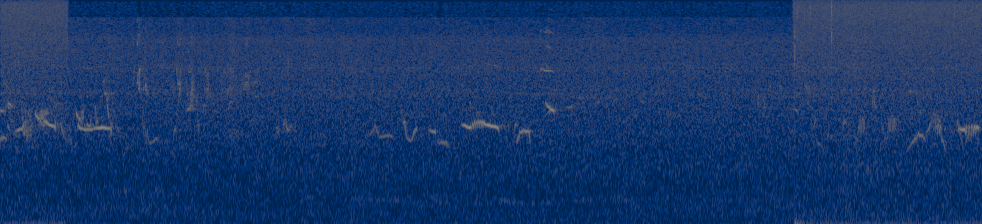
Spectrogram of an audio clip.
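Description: Soft birdsong of birds waking at dawn, with scattered chirps and short trills, drifts over a steady, hissing outdoor background, with a low hum briefly present at the start and again near the end.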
